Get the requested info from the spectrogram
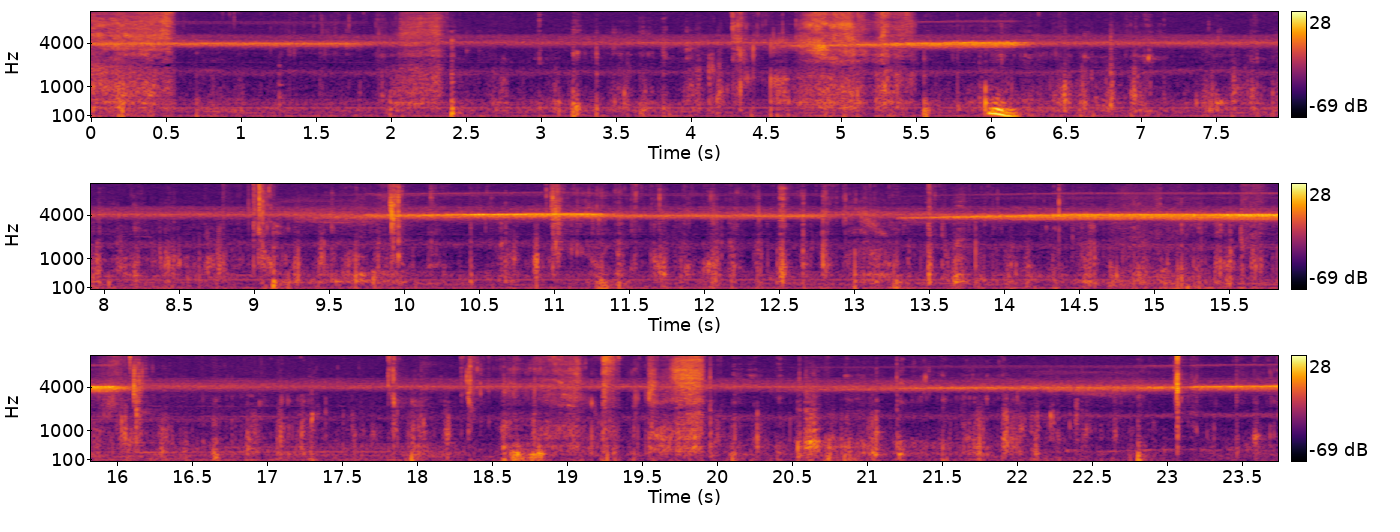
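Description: Close-up eating sounds: chewing, biting and crunching with sharp clicks and knocks, the loudest about six seconds in. Under them runs a steady high insect trill that swells louder several times.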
